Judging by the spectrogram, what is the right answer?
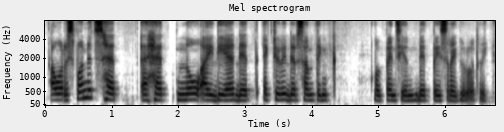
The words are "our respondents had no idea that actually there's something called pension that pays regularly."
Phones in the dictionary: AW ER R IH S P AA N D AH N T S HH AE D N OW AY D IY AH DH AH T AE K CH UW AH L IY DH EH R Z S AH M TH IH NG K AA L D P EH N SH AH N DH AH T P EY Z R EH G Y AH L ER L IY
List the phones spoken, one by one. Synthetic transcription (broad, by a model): AW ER R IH S P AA N D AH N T S HH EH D N OW AY D IY AH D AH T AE K CH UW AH L IY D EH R S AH M T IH NG K AA L D P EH N S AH N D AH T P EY S R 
